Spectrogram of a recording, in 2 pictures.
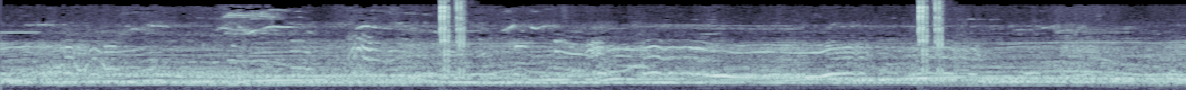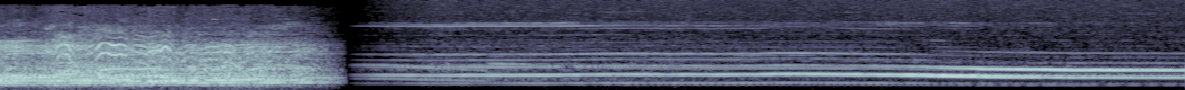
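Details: Wild wolves in Iran howl in a dense chorus together, then a lone wolf gives a long, steady howl.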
